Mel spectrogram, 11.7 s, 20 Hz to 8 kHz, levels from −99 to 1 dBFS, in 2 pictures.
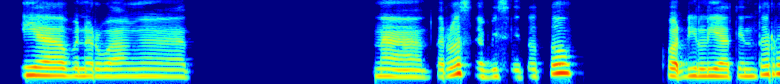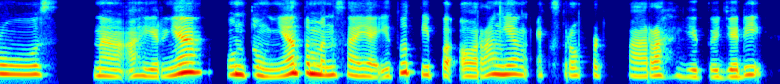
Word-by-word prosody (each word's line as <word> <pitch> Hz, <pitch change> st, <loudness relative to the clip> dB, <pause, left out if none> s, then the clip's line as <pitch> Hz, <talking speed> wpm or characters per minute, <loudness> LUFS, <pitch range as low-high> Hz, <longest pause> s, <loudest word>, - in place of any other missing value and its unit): Iya, 245 Hz, -1 st, 0 dB, 0.2 s
benar 215 Hz, -1 st, -8 dB
banget. 215 Hz, -1 st, -12 dB, 1.4 s
Nah 205 Hz, -2 st, -7 dB
terus 245 Hz, +10 st, -2 dB
habis 205 Hz, -1 st, -12 dB
itu 210 Hz, +2 st, -16 dB
tuh, 305 Hz, +1 st, +4 dB, 0.7 s
kok 215 Hz, -3 st, 0 dB
diliatin 220 Hz, 0 st, -4 dB
terus. 270 Hz, 0 st, -1 dB, 0.3 s
Nah 215 Hz, -3 st, -3 dB
akhirnya, 230 Hz, +10 st, +6 dB, 0.2 s
untungnya 250 Hz, 0 st, +5 dB
teman 280 Hz, -5 st, +6 dB
saya 220 Hz, -6 st, -3 dB
itu 260 Hz, -, +1 dB
tipe 260 Hz, -4 st, -8 dB
orang 215 Hz, +6 st, -1 dB
yang 270 Hz, -1 st, +1 dB
ekstrovert 235 Hz, 0 st, -12 dB, 0.2 s
parah 225 Hz, +1 st, -3 dB
gitu. 200 Hz, -1 st, -8 dB
Jadi, 205 Hz, +6 st, -3 dB
220 Hz, 125 wpm, -25 LUFS, 210-260 Hz, 1.4 s, akhirnya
